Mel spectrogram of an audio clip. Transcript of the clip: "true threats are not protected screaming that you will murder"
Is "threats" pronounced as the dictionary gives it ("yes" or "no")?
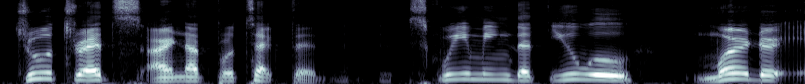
no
